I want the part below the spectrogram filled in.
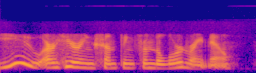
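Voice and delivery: ordinary talk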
